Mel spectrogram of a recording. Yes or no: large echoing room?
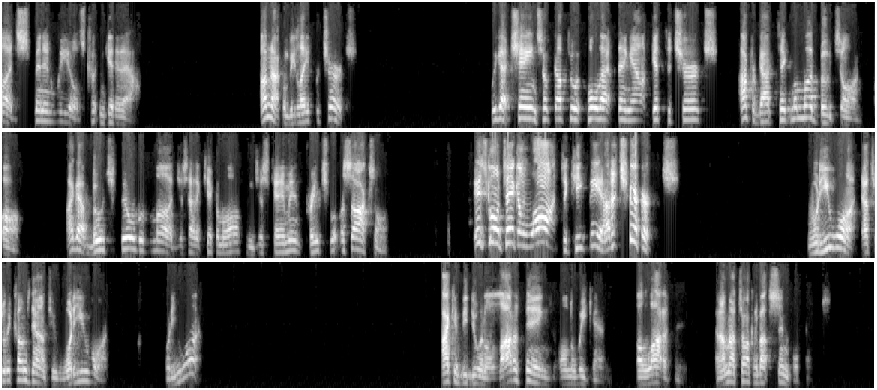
yes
